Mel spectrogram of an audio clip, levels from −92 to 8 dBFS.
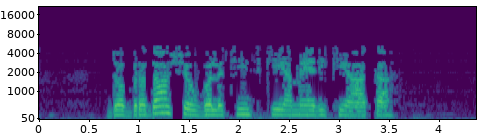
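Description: From start to finish the speech has likely been through heavy AAC compression, with an AAC-LC encoder starved of bits so that it discards large parts of the spectrum, consistent with a rate near 8 kbps. Nothing survives above 5 kHz, so the sound is dull and boxed in. Too little detail is left in the bands below that cut-off, which gives sustained sounds and sibilants a smeared, warbling, fizzy texture.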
